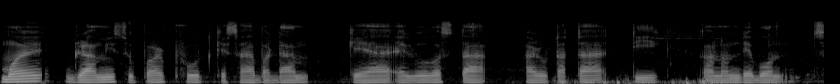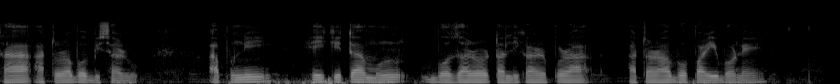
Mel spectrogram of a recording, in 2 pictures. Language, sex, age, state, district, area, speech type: Assamese, male, 18-30, Assam, Dibrugarh, rural, read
